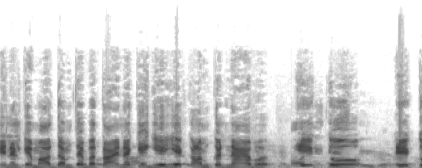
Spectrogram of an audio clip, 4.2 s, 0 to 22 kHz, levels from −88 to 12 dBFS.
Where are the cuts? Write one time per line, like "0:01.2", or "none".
0:02.9

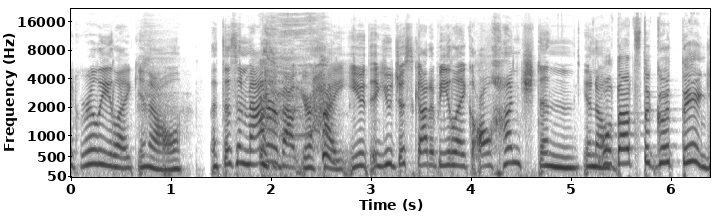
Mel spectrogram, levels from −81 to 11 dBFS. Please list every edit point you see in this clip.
0:01.3

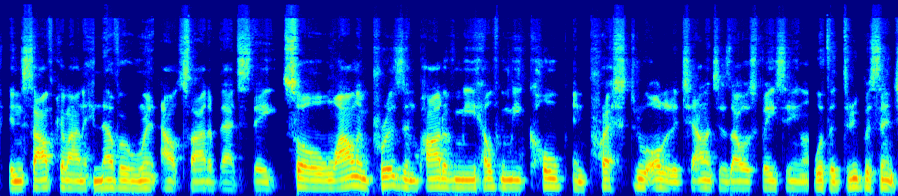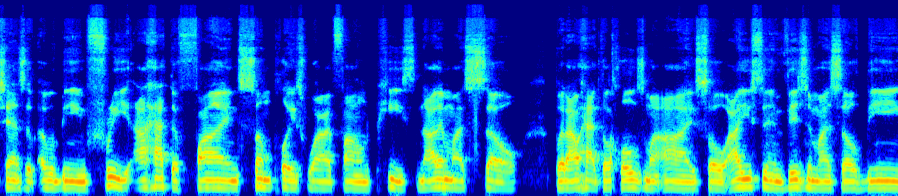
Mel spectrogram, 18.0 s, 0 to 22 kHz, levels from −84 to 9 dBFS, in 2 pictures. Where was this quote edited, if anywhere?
0:00.9
0:02.8
0:05.7
0:08.0
0:15.1

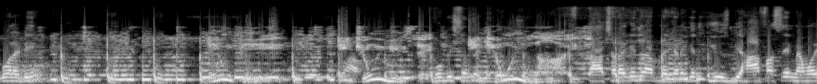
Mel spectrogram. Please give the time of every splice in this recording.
none

